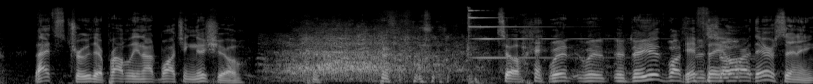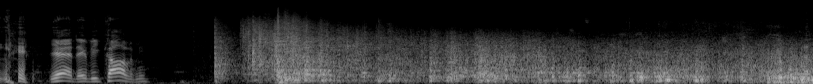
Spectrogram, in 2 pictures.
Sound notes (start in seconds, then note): 2.4 bell dinging; 2.5 audience laughing; 10.2 thunder crashing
